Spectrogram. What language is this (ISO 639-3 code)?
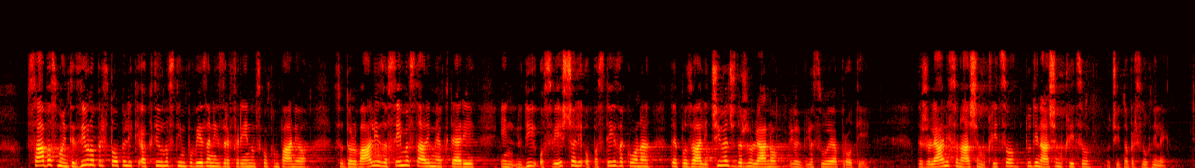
slv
